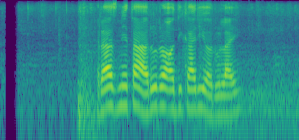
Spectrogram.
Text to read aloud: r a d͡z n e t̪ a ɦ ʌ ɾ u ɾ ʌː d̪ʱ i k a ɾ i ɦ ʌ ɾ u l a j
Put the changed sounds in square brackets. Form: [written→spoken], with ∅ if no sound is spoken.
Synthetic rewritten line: r a d͡z n e t̪ a ɦ ʌ ɾ u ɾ ʌː d̪ʱ i k a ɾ i ɦ ʌ ɾ u l a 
